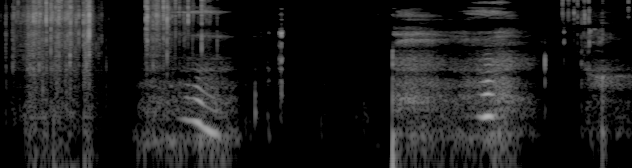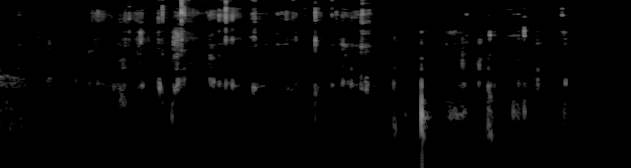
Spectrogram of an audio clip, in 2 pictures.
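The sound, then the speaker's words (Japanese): Chewing melon bread: crisp, crunchy bites come in a few loud bursts early on, then give way to quieter, scattered smacking clicks and soft mouth sounds. “さーて、こいつの味は。いただきます。 はい。私はメロンパン。”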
